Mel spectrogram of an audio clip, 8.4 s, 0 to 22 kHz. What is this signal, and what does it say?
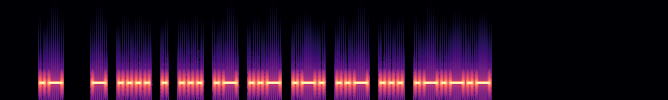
Morse code, heard as a keyed tone, about 22 wpm, 700 Hz. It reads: A THESAURUS.
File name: All-Age Appropriate Jokes - 22wpm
